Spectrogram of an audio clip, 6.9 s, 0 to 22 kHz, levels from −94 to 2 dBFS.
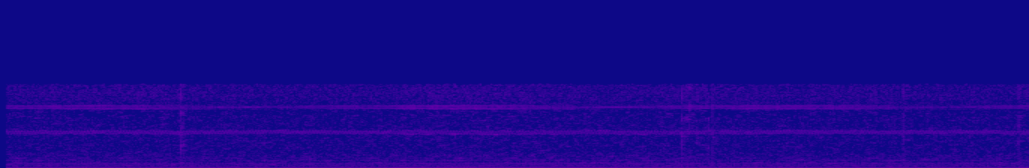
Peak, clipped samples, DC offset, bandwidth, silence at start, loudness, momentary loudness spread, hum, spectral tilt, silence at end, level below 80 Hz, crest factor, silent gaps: -46 dBFS; under 0.1%; under 0.1%; 11.5 kHz; 0.05 s; -69 LUFS; 2 LU; 50 Hz at -80 dBFS; -1 dB/octave; 0 s; -80 dBFS; 26 dB; none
